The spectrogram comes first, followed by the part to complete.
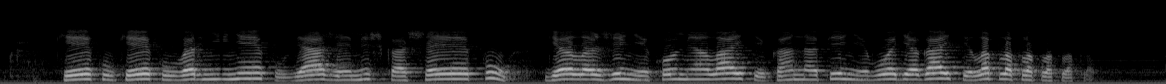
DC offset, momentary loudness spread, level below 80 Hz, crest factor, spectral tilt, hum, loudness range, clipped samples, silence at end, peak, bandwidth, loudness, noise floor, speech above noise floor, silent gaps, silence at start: under 0.1%; 9 LU; -52 dBFS; 14 dB; -8 dB/octave; none; 1 LU; under 0.1%; 0.7 s; -14 dBFS; 5.6 kHz; -28 LUFS; -53 dBFS; 25 dB; none; 0.15 s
